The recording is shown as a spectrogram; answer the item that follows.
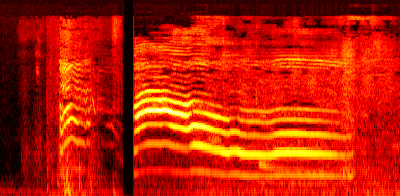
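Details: Domestic cat meowing indoors after its owner asks it to sing: a short chirp, then a long drawn-out harmonic meow holding steady and slowly falling over about two seconds.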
